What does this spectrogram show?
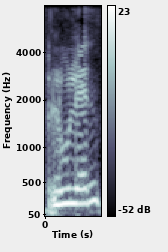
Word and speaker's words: Loulenn: de loups l'aisne loulle39 on prononce lolene comme la laine c'est une marque de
